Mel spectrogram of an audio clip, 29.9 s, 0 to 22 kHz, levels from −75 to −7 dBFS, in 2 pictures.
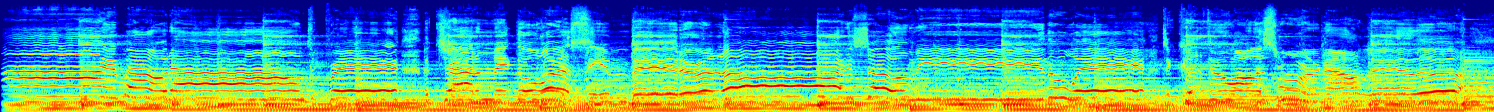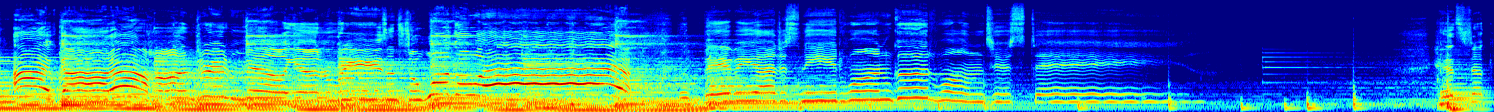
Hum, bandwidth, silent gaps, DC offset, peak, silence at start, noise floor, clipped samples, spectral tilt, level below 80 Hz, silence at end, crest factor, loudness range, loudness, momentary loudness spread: none; 19 kHz; none; under 0.1%; 0 dBFS; 0 s; -45 dBFS; under 0.1%; -5 dB/octave; -26 dBFS; 0.05 s; 14 dB; 11 LU; -14 LUFS; 14 LU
